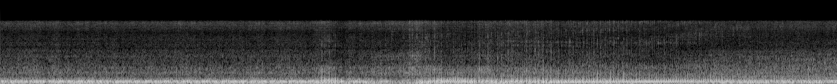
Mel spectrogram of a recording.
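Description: Sports car engine idling, then pulling away and bogging almost to a stall about four seconds in. The engine catches and revs up as the car drives off.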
